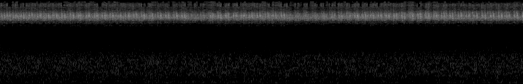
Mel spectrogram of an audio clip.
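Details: Many crickets trilling at night, a shrill, fast-pulsed, unbroken chorus holding steady from start to finish.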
